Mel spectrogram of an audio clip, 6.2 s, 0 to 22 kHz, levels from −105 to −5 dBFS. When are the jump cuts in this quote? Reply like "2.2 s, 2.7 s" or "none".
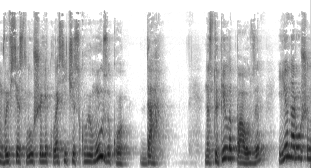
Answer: none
